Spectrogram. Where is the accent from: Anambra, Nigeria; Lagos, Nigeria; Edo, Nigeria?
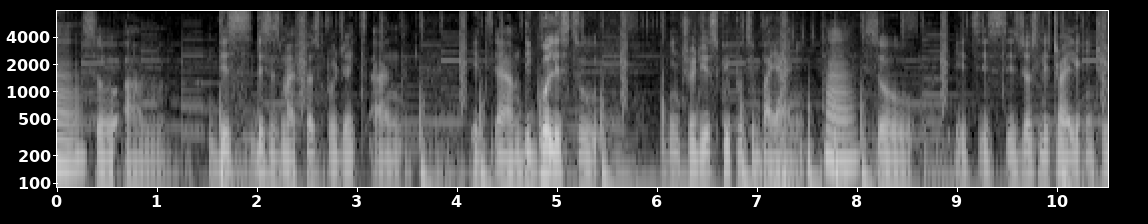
Lagos, Nigeria; Alagbado; Born and raised in Alagbado, Lagos.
